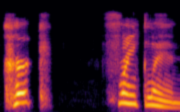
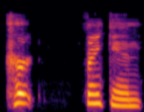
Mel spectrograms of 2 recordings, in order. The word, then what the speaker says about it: Kirk Franklin: It's Kirk Franklin, not Kurt Franken.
